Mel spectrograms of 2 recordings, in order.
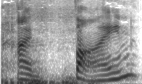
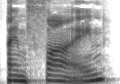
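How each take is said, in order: First: It sounds upset, meaning not fine. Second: It sounds mildly bothered, partly fine.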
